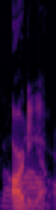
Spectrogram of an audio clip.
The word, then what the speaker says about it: Rdio: Rdio.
